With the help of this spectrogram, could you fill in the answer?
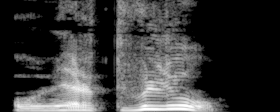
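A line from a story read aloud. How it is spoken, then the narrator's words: Low irritated growl. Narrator (Russian): исправился, перейдя на глухое раздраженное рычание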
